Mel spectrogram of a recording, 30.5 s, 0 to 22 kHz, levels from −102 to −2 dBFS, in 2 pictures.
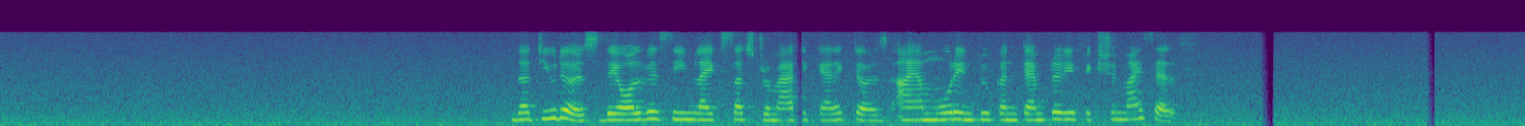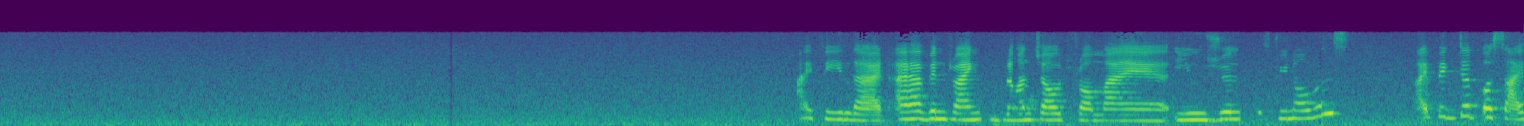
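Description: Bursts of packet loss hit at 7.96 to 8.17 s, between "always seem like such" and "characters I am", at 12.61 to 12.75 s after "into contemporary fiction myself", and at 14.27 to 14.36 s. Several packets in a row never arrived, so the receiver stretched the last sound into a fading buzz or hiss, going fully silent for about 50 ms in the second case, before jumping ahead with roughly 40 to 120 ms of speech gone. On a spectrogram each shows as a smeared, decaying patch followed by an abrupt restart.

Short concealed packet loss follows at 19.74 to 19.78 s and at 28.44 to 28.48 s, after "from my usual history". About 20 ms failed to arrive and was synthesised from the preceding sound. It is heard as a brief smear or wobble, and appears on the waveform as a tiny, slightly blurred seam.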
